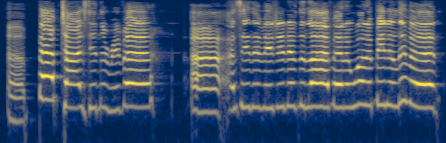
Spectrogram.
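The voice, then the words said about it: Sung imitation of a rock singer. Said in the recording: “That was a good impression.”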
